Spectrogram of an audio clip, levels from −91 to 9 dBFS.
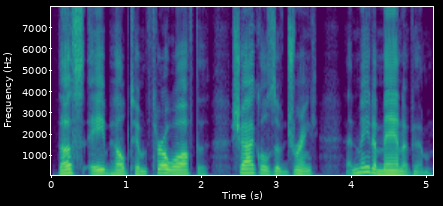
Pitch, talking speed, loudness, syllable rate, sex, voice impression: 150 Hz, 190 wpm, -17 LUFS, 4.5 syllables/s, male, masculine, adult-like, tensed, powerful, bright, slightly muffled, raspy, slightly mature, friendly, unique, wild, lively, slightly intense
